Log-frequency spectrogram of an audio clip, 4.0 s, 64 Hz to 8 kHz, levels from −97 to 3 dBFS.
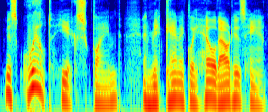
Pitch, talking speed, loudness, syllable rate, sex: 110 Hz, 150 wpm, -19 LUFS, 4.5 syllables/s, male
